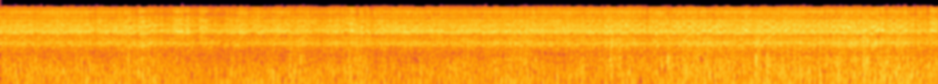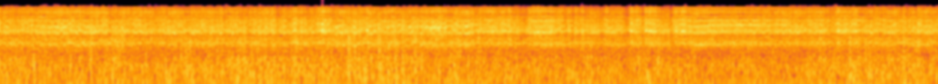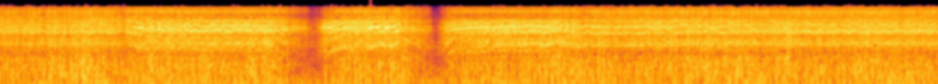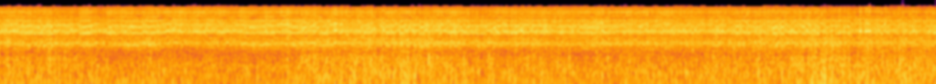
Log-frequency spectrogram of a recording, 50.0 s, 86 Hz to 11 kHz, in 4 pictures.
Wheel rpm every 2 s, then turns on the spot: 230, 230, 240, 230, 230, 230, 230, 230, 230, 230, 240, 230, 230, 210, 120, 130, 210, 230, 230, 230, 230, 230, 220, 230, 230.
none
